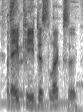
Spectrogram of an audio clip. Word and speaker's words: PA Dyslexic: AP Dyslexic. That's my hip He hop. spells it P.A. PA Dyslexic. I'm AP Dyslexic, but when you read it, it says PA Dyslexic. It's spelled P.A. It's pronounced A.P.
